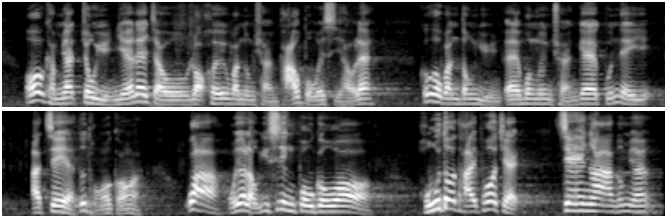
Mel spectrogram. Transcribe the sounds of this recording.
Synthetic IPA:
ŋɔː˨˧kʰɐ˨˩mjɐ˨t̚t͡ʃo˨wjyː˨˩njɛː˨˧lɛː˥t͡sɐ˨wlɔː˨k̚hɵ˧ɥwɐ˨nt̪ʊ˨ŋt͡ʃʰœ̰ː˨˩ŋpʰa̰ː˨˥wpo˨wkɛː˧siː˨˩hɐ̰˨wlɛː˥ | kɔː˨˥kɔː˧wɐ˨nt̪ʊ˨ŋjyː˨˩nʔɛː˨wɐ˨nt̪ʊ˨ŋt͡ʃʰœ̰ː˨˩ŋkɛː˧kuː˨˥ne˨˧j | ʔaː˧t͡sɛː˥ɐ˨t̪o˥wt̪ʰʊ˨˩ŋɔː˨˧kɔː˨˥ŋaː˧ | waː˧˩ŋɔ˨˧jɐ˧wlɐ˨˩wjiː˧˥siː˥ɪ˧ŋpo˧wko˧wwɔː˧ | ho˨˥wt̪̬ɔː˥t̪ʰaː˧jpʰɔː˥t͡sɛː˨˩k̚t͡sɛː˧ŋaː˧kɐ˨˥mjœː˨˥ŋ

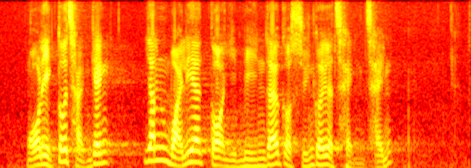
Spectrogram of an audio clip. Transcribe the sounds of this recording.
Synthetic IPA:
ŋɔː˨˧jɪ˨k̚t̪o˥wt͡sʰɐ˨˩nkɪ˥ŋjɐ˥nwɐ˨jliː˥ɐ˥t̚kɔː˧jiː˨˩miː˨nt̪ɵ˧jɐ˥kɔː˧syː˨˥nkɵ˨˥ɥkɛː˧t͡sʰɪ̰˨˩ŋt͡sʰɪ˨˥ŋ

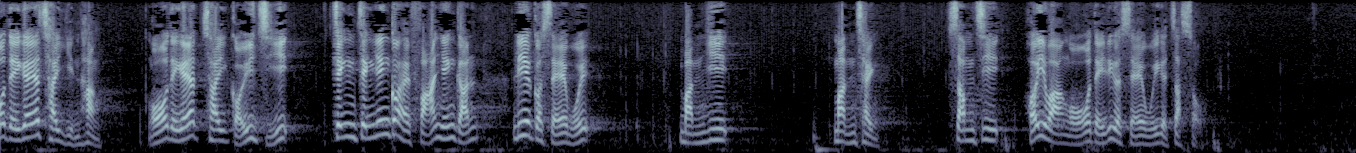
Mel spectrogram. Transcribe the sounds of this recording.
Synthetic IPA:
ŋɔː˨˧t̪e˨jkɛː˧jɐ˥t̚t͡sʰɐ˧jjiː˨˩nɦɐ˨˩ŋ | ŋɔː˨˧t̪e˨jkɛː˧jɐ˥t̚t͡sʰɐ˧jkɵ˨˥ɥt͡siː˨˥ | t͡sɪ˧ŋt͡sɪ˧ŋjɪ˥ŋkɔː˥jhɐ˨jfaː˨˥njɪ˨˧˥ŋkɐ˨˥nliː˥jɐ˥t̚kɔː˧sɛː˨˧wuː˨˥j | mɐ˨˩njiː˨˧ | mɐ˨˩nt͡sʰɪ˨˩ŋ | sɐ˨mt͡siː˧hɔː˨˥jiː˨˧waː˨ŋɔː˨˧t̪e˨jliː˥kɔː˧sɛː˨˧wuː˨˥jkɛː˧t͡sɐ˥t̚so̰˨˧w

